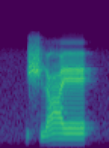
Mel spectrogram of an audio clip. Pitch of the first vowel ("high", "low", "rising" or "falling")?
rising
